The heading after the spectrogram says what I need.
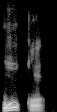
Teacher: So nandun sa bu yung stress. Yun ang nakaka-receive ng more sound, no?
